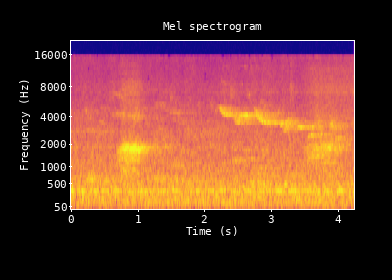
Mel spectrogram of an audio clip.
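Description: Faint bird calls: a few short crow caws, one about a second in and another near the end, and a higher call that steps down in pitch in the middle, over a low steady hum.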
